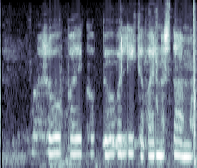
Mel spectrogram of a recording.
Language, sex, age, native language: Icelandic, female, 11, Icelandic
